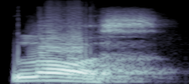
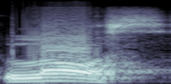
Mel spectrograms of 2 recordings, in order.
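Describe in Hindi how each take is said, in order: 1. स्वर मुंह को पूरा खोलकर बोला जाता है। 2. स्वर मुंह को पूरा खोलकर बोला जाता है।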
